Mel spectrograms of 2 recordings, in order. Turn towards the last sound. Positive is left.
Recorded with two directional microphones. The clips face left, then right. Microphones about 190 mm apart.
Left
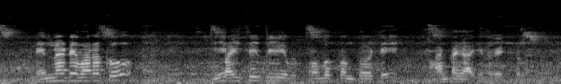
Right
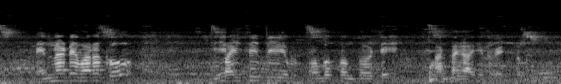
turn(degrees=40)  # may be behind; listen again after turning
